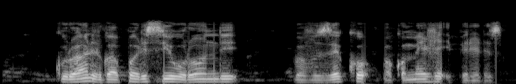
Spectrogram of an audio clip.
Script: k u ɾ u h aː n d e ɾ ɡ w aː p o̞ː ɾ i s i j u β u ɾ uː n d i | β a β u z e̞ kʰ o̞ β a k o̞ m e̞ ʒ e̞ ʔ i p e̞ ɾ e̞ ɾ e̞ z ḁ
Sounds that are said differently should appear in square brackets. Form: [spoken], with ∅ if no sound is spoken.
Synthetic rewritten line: k u ɾ u h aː n d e ɾ ɡ w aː p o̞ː ɾ i s i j u β u ɾ uː n d i | β a [v] u z e̞ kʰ o̞ β a k o̞ m e̞ ʒ e̞ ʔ i p e̞ ɾ e̞ ɾ e̞ z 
